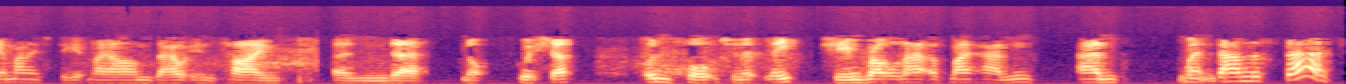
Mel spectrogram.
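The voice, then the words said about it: British regional accent. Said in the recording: “what a great accent you had ... It sounded like, where was he from? Liverpool? ... Was that Welsh, maybe? ... Somewhere in the UK. ... I could listen to him talk all day with that accent”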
